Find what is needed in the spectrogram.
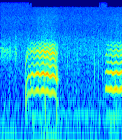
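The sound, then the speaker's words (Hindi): Sheep bleating from a sheep caught in thorny bushes in a forest: two wavering, harmonic bleats, the first about half a second long and the second cut off at the end, with quiet background between them. “तब गडरिये ने पहचाना कि ये उसी की भेड़ की आवाज है।”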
